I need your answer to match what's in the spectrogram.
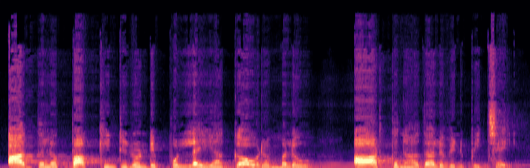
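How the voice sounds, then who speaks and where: A woman giving calm, clear, scripted storybook narration for an animated moral tale. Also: on the high side, a little fast, soft background music.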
